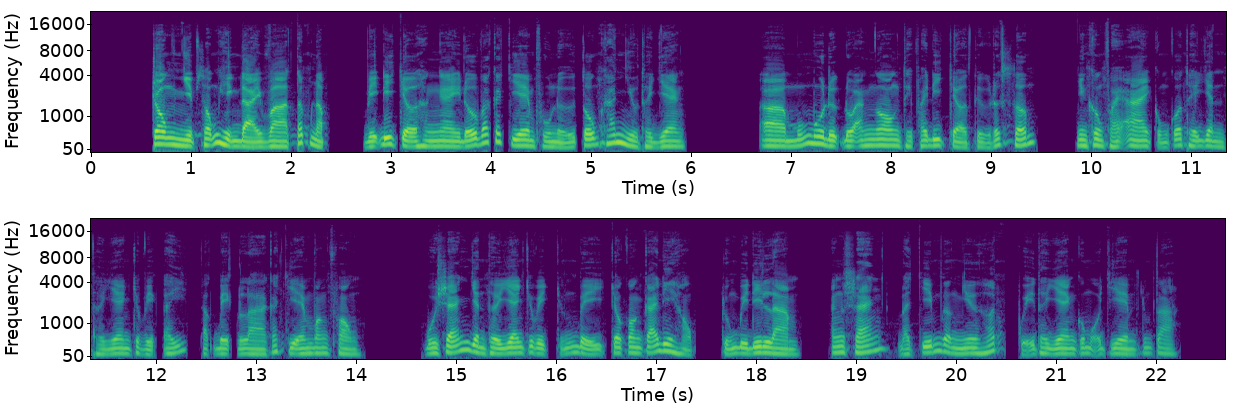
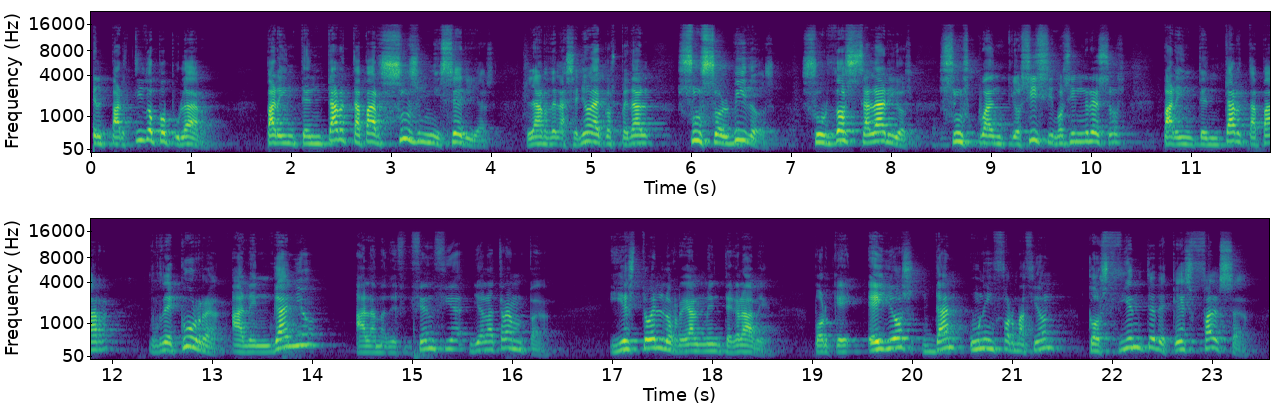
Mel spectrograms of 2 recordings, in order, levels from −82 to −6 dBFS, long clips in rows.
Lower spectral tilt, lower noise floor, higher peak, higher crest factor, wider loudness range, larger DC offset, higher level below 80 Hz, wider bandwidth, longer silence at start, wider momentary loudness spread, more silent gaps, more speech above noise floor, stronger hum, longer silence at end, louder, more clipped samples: first, -7 dB/octave vs -3.5 dB/octave; first, under -90 dBFS vs -64 dBFS; second, -10 dBFS vs 0 dBFS; second, 16 dB vs 24 dB; about the same, 5 LU vs 6 LU; neither; first, -58 dBFS vs -70 dBFS; about the same, 16.5 kHz vs 16 kHz; first, 0.6 s vs 0 s; second, 10 LU vs 13 LU; first, 12.36-12.41 s, 14.49-14.53 s, 17.58-17.63 s, 18.60-18.71 s vs none; first, over 66 dB vs 41 dB; neither; first, 0.5 s vs 0.25 s; about the same, -25 LUFS vs -23 LUFS; neither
